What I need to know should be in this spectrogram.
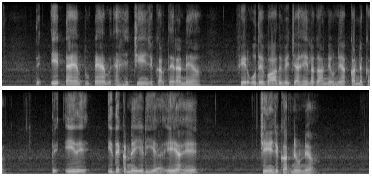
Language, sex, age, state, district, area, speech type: Dogri, male, 30-45, Jammu and Kashmir, Samba, urban, spontaneous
